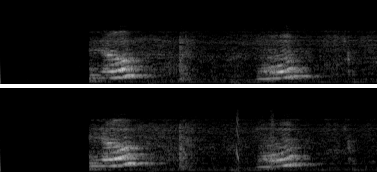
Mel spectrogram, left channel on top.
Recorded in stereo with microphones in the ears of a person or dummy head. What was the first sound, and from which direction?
A child speaking, 20° right (ahead or behind).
